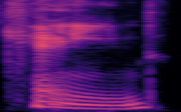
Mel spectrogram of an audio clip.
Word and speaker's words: kine: i NE e yeah but it's pronounced cane and uh like the farmer purchased a cane of 25 for a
